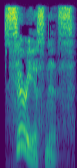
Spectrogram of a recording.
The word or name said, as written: seriousness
